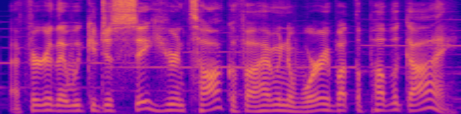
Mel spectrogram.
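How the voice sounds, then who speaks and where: A man with a slightly high, somewhat bright voice speaks very fast over soft background music, voicing an earnest, considerate, easily flustered young man in a manga dub. He performs both acted dialogue and first-person narration.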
